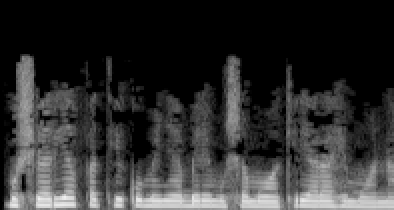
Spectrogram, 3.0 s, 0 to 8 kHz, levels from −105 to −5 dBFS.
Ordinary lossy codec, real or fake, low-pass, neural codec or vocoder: MP3, 24 kbps; real; 7.2 kHz; none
